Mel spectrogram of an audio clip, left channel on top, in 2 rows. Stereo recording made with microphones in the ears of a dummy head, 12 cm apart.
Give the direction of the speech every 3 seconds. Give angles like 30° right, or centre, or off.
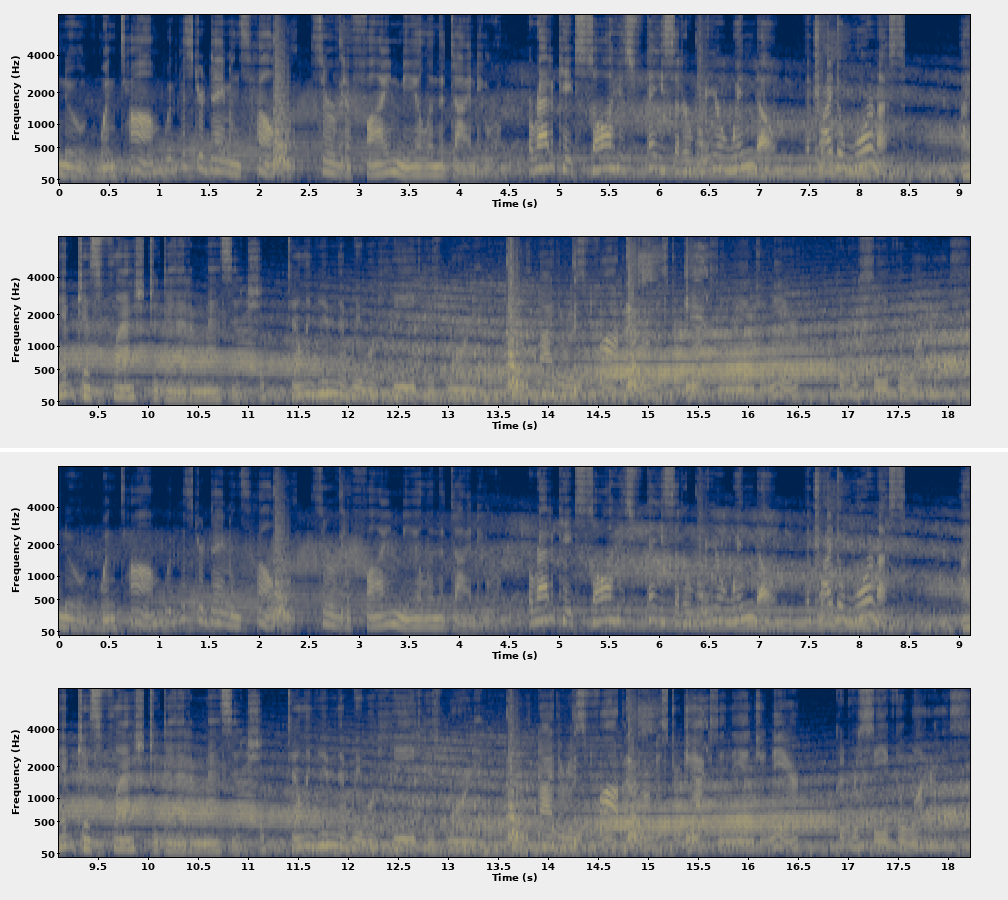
60° left, 40° left, 20° left, 10° right, 30° right, 50° right.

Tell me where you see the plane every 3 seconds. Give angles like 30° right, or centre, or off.
50° right, 50° right, 40° right, 30° right, 10° left, 60° left.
